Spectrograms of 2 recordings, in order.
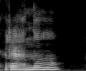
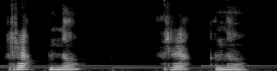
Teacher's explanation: after a second sound, after A, we have got tutuk belgisi, glottal stop · Shown in: second take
